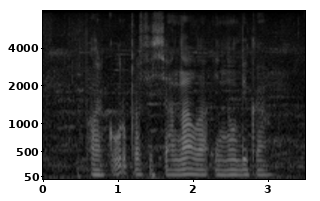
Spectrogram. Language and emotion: Russian, neutral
